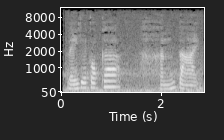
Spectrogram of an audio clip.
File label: cantonese your country is big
